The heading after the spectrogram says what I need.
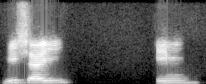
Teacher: bila kita nak buat saktah, kita jangan panjangkan syai'. Dia dah jadi macam mat dah.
